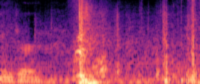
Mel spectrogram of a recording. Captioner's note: blow thudding; Todd thudding to ground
